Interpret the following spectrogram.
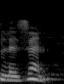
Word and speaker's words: listen: it's often now listen we won't say yes listen it's listen rustle it's not raster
